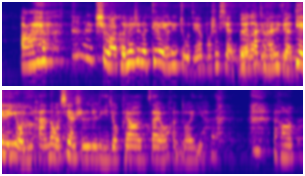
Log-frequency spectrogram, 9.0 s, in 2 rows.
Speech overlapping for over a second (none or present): present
